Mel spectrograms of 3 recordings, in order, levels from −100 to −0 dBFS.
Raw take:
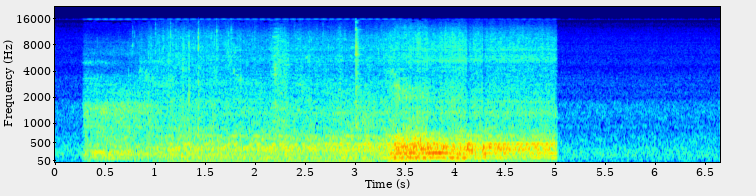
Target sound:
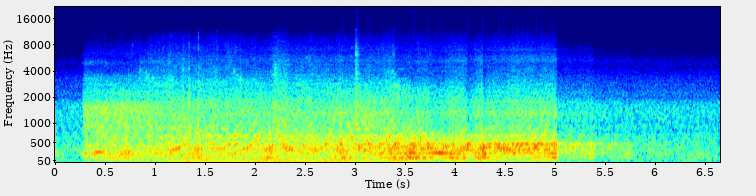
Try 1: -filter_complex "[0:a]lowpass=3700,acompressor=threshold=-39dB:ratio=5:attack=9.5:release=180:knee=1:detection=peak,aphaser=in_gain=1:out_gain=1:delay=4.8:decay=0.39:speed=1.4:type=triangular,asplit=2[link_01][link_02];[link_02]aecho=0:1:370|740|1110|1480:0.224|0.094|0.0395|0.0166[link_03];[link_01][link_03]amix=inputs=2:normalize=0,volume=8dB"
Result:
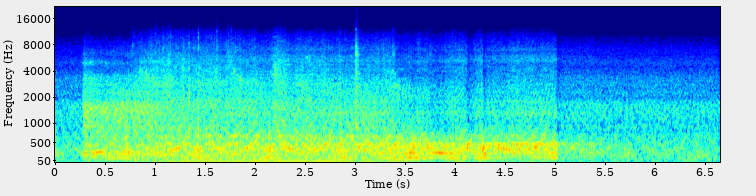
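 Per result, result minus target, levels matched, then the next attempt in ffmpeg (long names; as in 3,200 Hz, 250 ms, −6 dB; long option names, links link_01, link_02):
4,000 Hz band +11.5 dB; downward compressor: peak gain reduction +9 dB
-filter_complex "[0:a]lowpass=1700,acompressor=threshold=-39dB:ratio=5:attack=9.5:release=180:knee=1:detection=peak,aphaser=in_gain=1:out_gain=1:delay=4.8:decay=0.39:speed=1.4:type=triangular,asplit=2[link_01][link_02];[link_02]aecho=0:1:370|740|1110|1480:0.224|0.094|0.0395|0.0166[link_03];[link_01][link_03]amix=inputs=2:normalize=0,volume=8dB"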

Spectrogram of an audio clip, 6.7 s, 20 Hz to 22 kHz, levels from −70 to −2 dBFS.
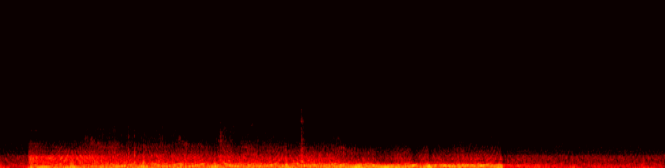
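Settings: downward compressor: peak gain reduction +9 dB
-filter_complex "[0:a]lowpass=1700,acompressor=threshold=-28dB:ratio=5:attack=9.5:release=180:knee=1:detection=peak,aphaser=in_gain=1:out_gain=1:delay=4.8:decay=0.39:speed=1.4:type=triangular,asplit=2[link_01][link_02];[link_02]aecho=0:1:370|740|1110|1480:0.224|0.094|0.0395|0.0166[link_03];[link_01][link_03]amix=inputs=2:normalize=0,volume=8dB"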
